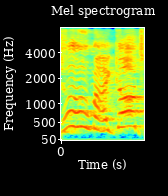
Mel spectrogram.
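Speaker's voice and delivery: high, slow, loud oh my God; shocked cry. Retold or imitated. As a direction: stretch it out in horror. Director reacts to accident.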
